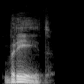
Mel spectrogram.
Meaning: third-person singular present indicative imperfective of брить (britʹ)
- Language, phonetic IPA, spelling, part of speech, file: Russian, [ˈbrʲe(j)ɪt], бреет, verb, Ru-бреет.ogg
